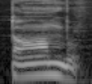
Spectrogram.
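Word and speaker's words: tomb: कॉम्ब, कंघी, lamb, भेड़ का बच्चा, थंब, अंगूठा, टॉम्ब, मकबरा। टी से पहले आया हुआ बी प्रायः साइलेंट होता है, जैसे डेब्ट, कर्ज, डाउट, शक।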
